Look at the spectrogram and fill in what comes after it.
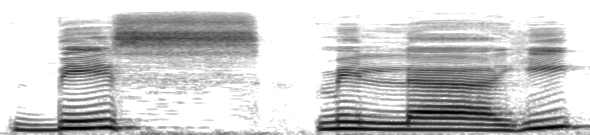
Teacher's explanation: سین ساکنہ ہے اور اس کی سیٹی کی آواز نکلے گی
